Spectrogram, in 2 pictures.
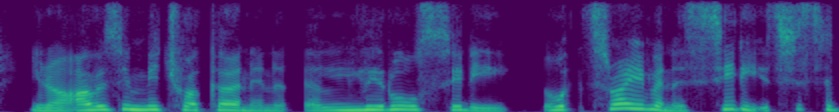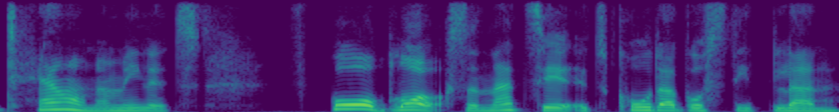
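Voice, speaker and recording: A woman with an Australian accent, medium pitch, lively intonation and an animated tone, at a fairly quick pace, in a dry, close sound with no echo. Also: very clean recording, silent background. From Australia, Sydney. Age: 40s. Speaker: singer and food vlogger. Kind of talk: interview.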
